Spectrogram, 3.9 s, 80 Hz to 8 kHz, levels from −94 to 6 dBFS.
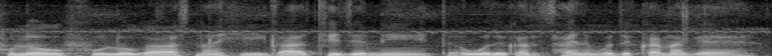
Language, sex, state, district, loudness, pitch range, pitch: Chakma, male, Tripura, Dhalai, -15 LUFS, 130-140 Hz, 135 Hz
